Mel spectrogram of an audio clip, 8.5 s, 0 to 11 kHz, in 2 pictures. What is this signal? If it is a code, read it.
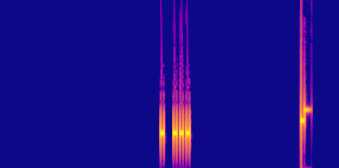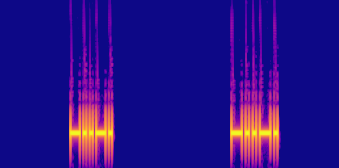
Morse code, heard as a keyed tone, about 27 wpm, 700 Hz. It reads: ES / /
